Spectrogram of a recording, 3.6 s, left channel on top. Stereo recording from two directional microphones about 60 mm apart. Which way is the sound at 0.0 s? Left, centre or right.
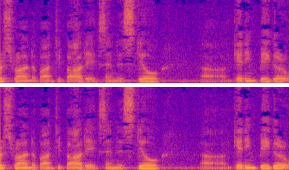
Right.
